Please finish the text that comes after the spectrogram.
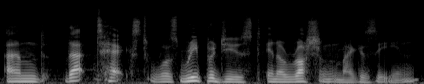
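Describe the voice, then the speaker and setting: A man with a gravelly voice speaks reflectively in an interview, thoughtful and halting as he searches for his words. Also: medium pitch, darkish tone, dry recording.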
